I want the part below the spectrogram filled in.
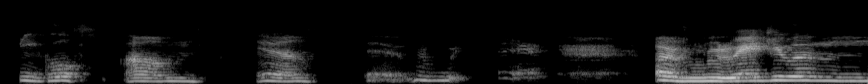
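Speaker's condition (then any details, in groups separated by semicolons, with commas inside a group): Cerebral palsy; since childhood; speech impediment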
